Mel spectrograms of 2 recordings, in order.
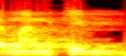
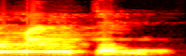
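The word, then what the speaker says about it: مَنْكِب: walhtin wal ya tahtiah kata-kata manqib di sini dituntun bacanya manqib dengan fathah mim ma wal kaf kasril kaf kafnya kasrah ya kemudian wal bail mu muahadah dengan ba yang bertitik satu.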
